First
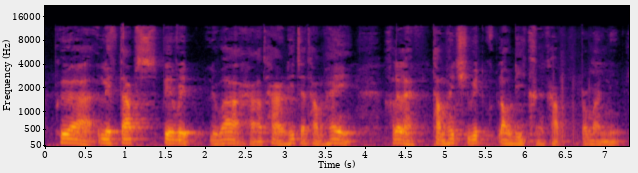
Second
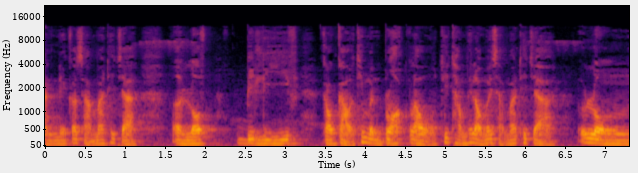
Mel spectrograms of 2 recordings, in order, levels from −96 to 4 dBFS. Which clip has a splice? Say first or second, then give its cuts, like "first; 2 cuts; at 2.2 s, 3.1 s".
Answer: first; 1 cut; at 6.1 s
